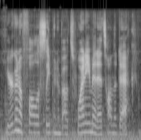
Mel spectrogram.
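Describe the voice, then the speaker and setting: A tough, teasing female space pirate captain played by a woman in a radio drama. Her voice sits fairly high and she banters wryly, with music clearly playing behind her. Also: fairly even intonation, fast, lightly acted. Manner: wry, bantering. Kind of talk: radio play acting.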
